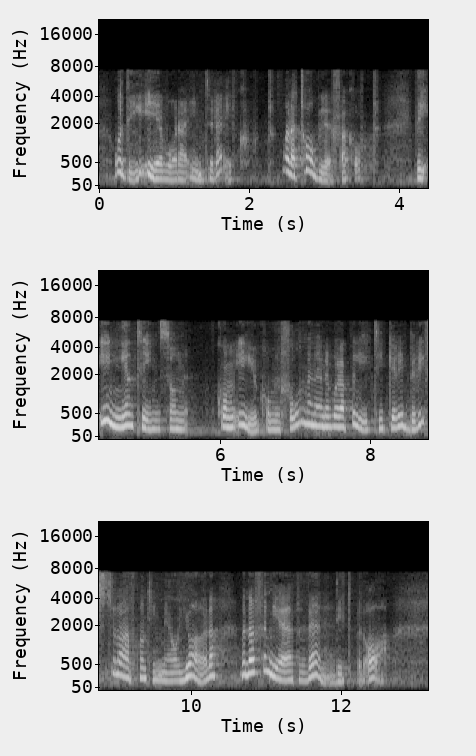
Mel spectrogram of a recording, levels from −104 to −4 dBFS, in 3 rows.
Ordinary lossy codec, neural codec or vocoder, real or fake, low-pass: none; codec, 16 kHz, 1.1 kbps, Voila-Tokenizer; fake; none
